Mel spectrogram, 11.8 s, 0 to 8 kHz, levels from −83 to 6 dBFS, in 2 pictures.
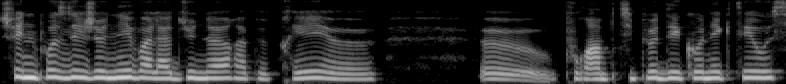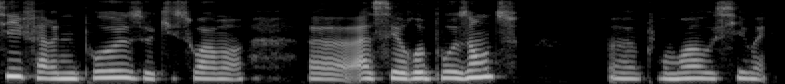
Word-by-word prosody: je -, -, -8 dB
fais 275 Hz, -, +3 dB
une 245 Hz, -1 st, +9 dB
pause 255 Hz, +1 st, +2 dB
déjeuner, 240 Hz, +1 st, +5 dB
voilà, 225 Hz, -2 st, +1 dB
d'1 215 Hz, +2 st, +1 dB
heure, 220 Hz, +1 st, 0 dB
à 210 Hz, -1 st, -3 dB
peu 200 Hz, -1 st, -9 dB
près. 215 Hz, +5 st, -3 dB
Heu 190 Hz, -1 st, -6 dB, 0.8 s
heu, 180 Hz, -6 st, -5 dB, 0.2 s
pour 200 Hz, -2 st, -4 dB
un 190 Hz, 0 st, +2 dB
petit 195 Hz, +2 st, -8 dB
peu 230 Hz, +2 st, -1 dB
déconnecter, 220 Hz, +2 st, +1 dB
aussi. 235 Hz, +5 st, +3 dB
Faire 220 Hz, -5 st, -3 dB
une 205 Hz, -1 st, +2 dB
pause, 235 Hz, 0 st, 0 dB
heu, 200 Hz, -, -1 dB
qui 200 Hz, +2 st, -17 dB
soit 205 Hz, -1 st, -5 dB
en 195 Hz, -2 st, -6 dB, 0.6 s
heu, -, -, -4 dB
assez 205 Hz, +4 st, -2 dB
reposante, 225 Hz, +6 st, +1 dB, 0.7 s
heu, 205 Hz, -2 st, -3 dB
pour 200 Hz, -1 st, -6 dB
moi 210 Hz, +2 st, +1 dB
aussi, 215 Hz, +1 st, -5 dB
ouais. 195 Hz, -2 st, -6 dB
215 Hz, 175 wpm, -23 LUFS, 200-230 Hz, 0.8 s, une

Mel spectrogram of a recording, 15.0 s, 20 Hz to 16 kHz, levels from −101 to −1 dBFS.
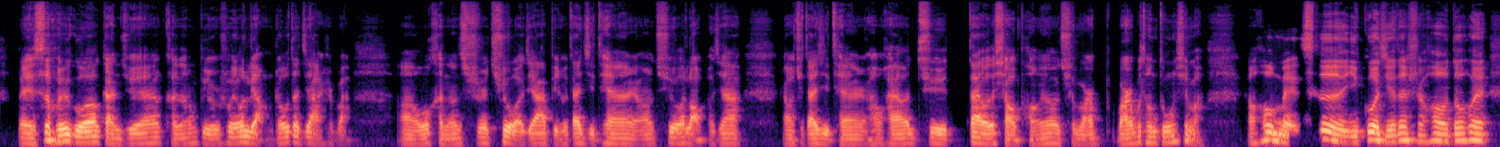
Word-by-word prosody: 每 90 Hz, -1 st, -1 dB
次 145 Hz, +11 st, +2 dB
回 125 Hz, -2 st, +6 dB
国 105 Hz, -2 st, +7 dB
感 85 Hz, -5 st, -1 dB
觉 90 Hz, +3 st, -2 dB
可 95 Hz, -, -12 dB
能 90 Hz, +3 st, -7 dB
比 -, -, -7 dB
如 85 Hz, 0 st, -2 dB
说 100 Hz, +2 st, -3 dB
有 105 Hz, +2 st, +3 dB
2 105 Hz, -, +2 dB
周 95 Hz, +2 st, -1 dB
的 -, -, 0 dB
假 -, -, -3 dB
是 -, -, -23 dB
吧， -, -, -13 dB, 0.5 s
啊， 85 Hz, -1 st, -6 dB
我 85 Hz, +3 st, -1 dB
可 90 Hz, -1 st, -7 dB
能 85 Hz, +1 st, -5 dB
是 95 Hz, +2 st, -5 dB
去 -, -, -1 dB
我 -, -, +3 dB
家， 90 Hz, 0 st, 0 dB
比 -, -, -8 dB
如 80 Hz, -, -8 dB
待 90 Hz, +1 st, +1 dB
几 90 Hz, -1 st, -7 dB
天， 90 Hz, +1 st, -5 dB, 0.2 s
然 80 Hz, -, -8 dB
后 85 Hz, 0 st, -7 dB
去 100 Hz, +4 st, -6 dB
我 95 Hz, 0 st, +1 dB
老 95 Hz, -, -1 dB
婆 140 Hz, -, -17 dB
家， 90 Hz, 0 st, -5 dB, 0.5 s
然 -, -, -7 dB
后 -, -, -8 dB
去 -, -, -14 dB
待 85 Hz, 0 st, +2 dB
几 90 Hz, -, -1 dB
天， 80 Hz, 0 st, -5 dB
然 80 Hz, -, -11 dB
后 85 Hz, -, -9 dB
还 85 Hz, 0 st, -5 dB
要 85 Hz, +1 st, 0 dB
去 90 Hz, 0 st, -2 dB
带 -, -, +4 dB
我 85 Hz, -, +4 dB
的 90 Hz, -, +2 dB
小 85 Hz, -3 st, -1 dB
朋 80 Hz, +4 st, -8 dB
友 90 Hz, 0 st, -1 dB
去 90 Hz, +1 st, -9 dB
玩 85 Hz, -1 st, -4 dB
儿 85 Hz, -, -15 dB, 0.2 s
玩 85 Hz, 0 st, +2 dB
儿 -, -, +1 dB
不 105 Hz, -, -4 dB
同 105 Hz, -1 st, -3 dB
东 105 Hz, +1 st, 0 dB
西 135 Hz, +2 st, -3 dB
嘛。 -, -, -6 dB, 0.4 s
然 95 Hz, 0 st, -7 dB
后 150 Hz, +3 st, +5 dB
每 130 Hz, -, +5 dB
次 135 Hz, -10 st, +4 dB
一 105 Hz, 0 st, -1 dB
过 145 Hz, +8 st, +6 dB
节 115 Hz, -3 st, +1 dB
的 140 Hz, 0 st, +4 dB
时 130 Hz, -4 st, -3 dB
候 125 Hz, +1 st, +2 dB
都 130 Hz, +2 st, +2 dB
会 135 Hz, -3 st, +3 dB
95 Hz, 305 characters per minute, -22 LUFS, 85-110 Hz, 0.5 s, 国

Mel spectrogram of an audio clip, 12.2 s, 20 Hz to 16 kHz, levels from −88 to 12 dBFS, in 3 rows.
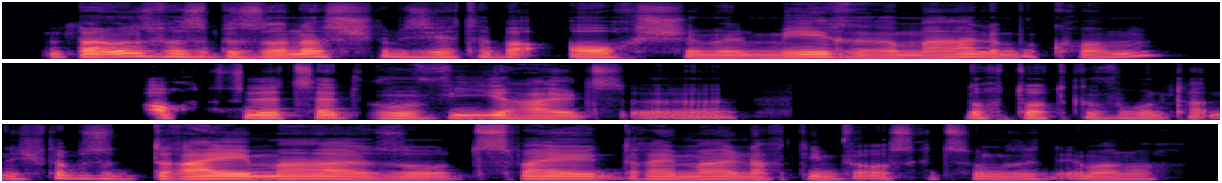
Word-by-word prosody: Bei 135 Hz, 0 st, +5 dB
uns 140 Hz, +3 st, +7 dB
war 145 Hz, -, +3 dB
es 125 Hz, -, -2 dB
besonders 125 Hz, +4 st, +3 dB
schlimm. 140 Hz, -1 st, -5 dB
Sie 120 Hz, 0 st, -3 dB
hat 120 Hz, -, -6 dB
aber 130 Hz, -2 st, -2 dB
auch 120 Hz, +1 st, +3 dB
Schimmel 105 Hz, -1 st, -2 dB
mehrere 115 Hz, +1 st, +1 dB
Male 115 Hz, +4 st, +1 dB
bekommen. 135 Hz, -, -6 dB, 0.6 s
Auch -, -, +2 dB
zu -, -, -7 dB
der 130 Hz, 0 st, +4 dB
Zeit, 130 Hz, 0 st, 0 dB
wo 120 Hz, -1 st, -1 dB
wir 130 Hz, -1 st, +1 dB
halt, 110 Hz, -2 st, -1 dB
äh, -, -, -7 dB, 0.8 s
noch -, -, -4 dB
dort -, -, -2 dB
gewohnt 115 Hz, -2 st, -9 dB
hatten. -, -, -7 dB
Ich -, -, -10 dB
glaube 165 Hz, -3 st, -3 dB
so 135 Hz, -2 st, -7 dB
dreimal, 125 Hz, -2 st, +5 dB
so 105 Hz, -1 st, -3 dB
zwei 125 Hz, -1 st, +1 dB
dreimal 120 Hz, -1 st, -2 dB
nachdem 115 Hz, +1 st, -6 dB
wir -, -, -5 dB
ausgezogen 115 Hz, -, -7 dB
sind, 120 Hz, -, -10 dB
immer 110 Hz, 0 st, -5 dB
noch. 115 Hz, +1 st, -13 dB
120 Hz, 190 wpm, -23 LUFS, 115-130 Hz, 0.8 s, uns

